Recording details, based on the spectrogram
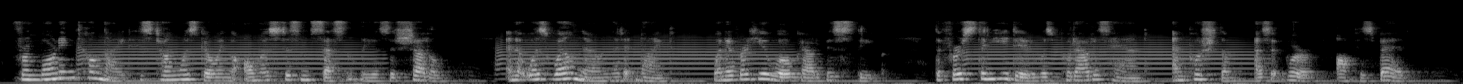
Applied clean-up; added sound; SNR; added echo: none; Trumpet; 13 dB; reverberation time 0.2 s.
